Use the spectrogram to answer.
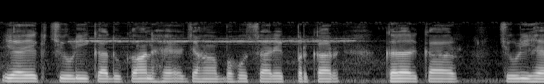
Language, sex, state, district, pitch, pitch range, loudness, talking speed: Hindi, male, Jharkhand, Deoghar, 135 Hz, 130-140 Hz, -18 LUFS, 155 wpm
